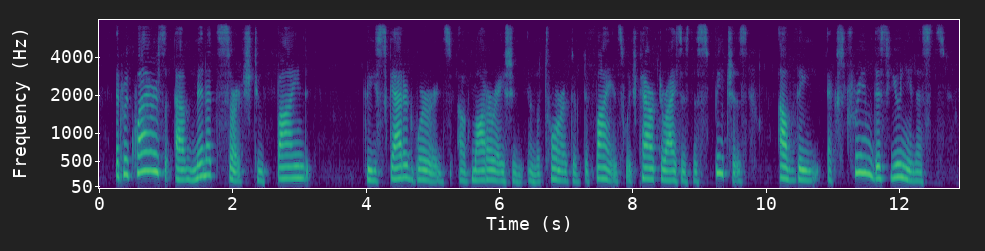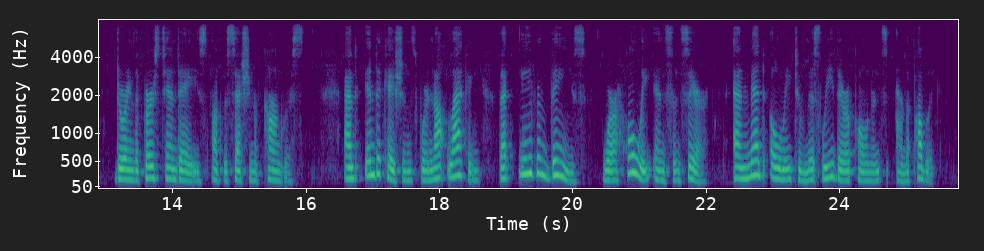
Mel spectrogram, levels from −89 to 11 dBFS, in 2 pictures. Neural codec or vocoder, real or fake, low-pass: codec, 16 kHz, 4.8 kbps, FACodec; fake; 7.2 kHz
